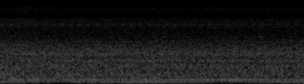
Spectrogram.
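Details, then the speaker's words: New Dynatron CPU cooler with a ball bearing fan, replacing a cheap cooler whose fan whined, PC just switched on: soft, even airy whoosh with a faint steady hum, no rattle or ticking; much quieter, fan running smoothly. "uh oh that's much quieter listen to that there's no noise coming from that and even when it gets loud it's not ridiculously well it's not ridiculous it's pretty good actually"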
